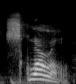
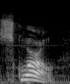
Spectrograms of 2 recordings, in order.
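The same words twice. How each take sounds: First: It is said as two syllables. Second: It is said as one quick syllable.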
